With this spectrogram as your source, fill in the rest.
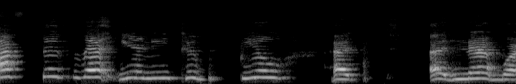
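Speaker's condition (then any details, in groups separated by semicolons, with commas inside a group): Cerebral palsy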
